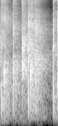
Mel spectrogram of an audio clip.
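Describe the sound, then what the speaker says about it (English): Wedding guests at Jack and Dulcie's mock ceremony clap for the bride and groom in a few quick, close bursts with short pauses between them. "Now everyone could clap loudly and with a wild abandon together for Mr."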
